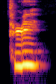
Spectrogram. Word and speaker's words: plus: Plus que 2 heures à attendre. Then we have, of course, the very confusing when the S is silent, but we are still going to pronounce it as a Z sound, because why not?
